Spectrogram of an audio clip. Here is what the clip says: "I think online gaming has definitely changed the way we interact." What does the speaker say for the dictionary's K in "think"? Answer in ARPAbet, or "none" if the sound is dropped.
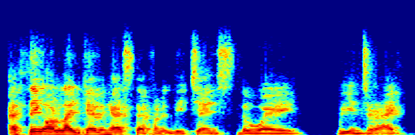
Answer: K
